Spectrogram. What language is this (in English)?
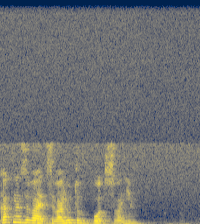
Russian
